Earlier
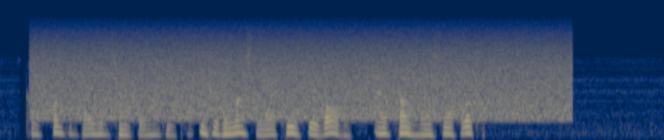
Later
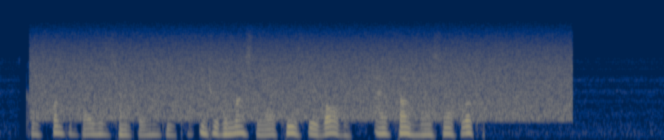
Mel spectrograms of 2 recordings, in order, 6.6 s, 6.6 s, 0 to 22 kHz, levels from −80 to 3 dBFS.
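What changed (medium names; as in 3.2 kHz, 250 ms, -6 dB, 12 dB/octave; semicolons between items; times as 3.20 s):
speech -3.0 dB; background -5.5 dB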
